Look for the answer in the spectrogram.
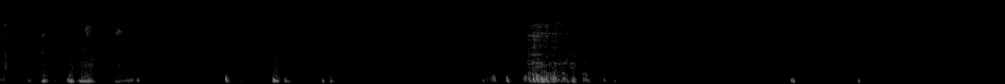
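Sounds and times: horse blowing through nostrils: 5.2s - 6.0s.

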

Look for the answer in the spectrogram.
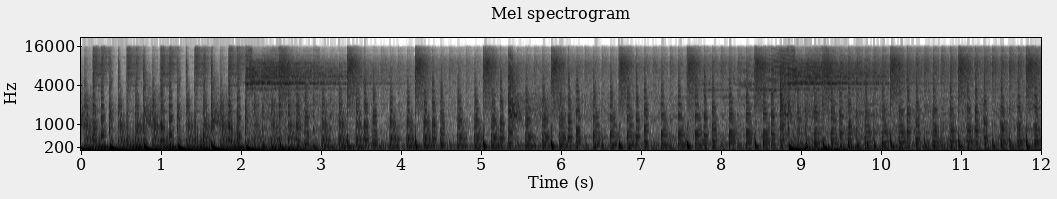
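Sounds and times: heavy bass hit: 0.0s - 8.0s, 8.6s - 12.0s
trance music with pulsing beat: 0.0s - 12.0s.

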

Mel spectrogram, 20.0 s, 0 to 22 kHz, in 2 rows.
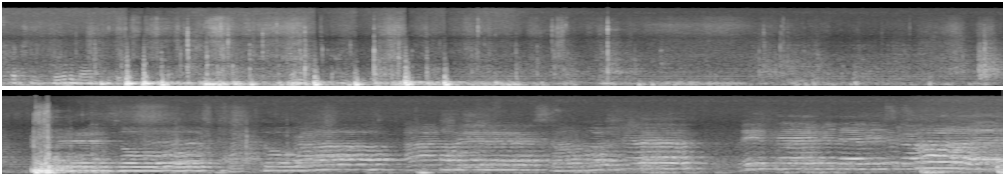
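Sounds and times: knocks and rustling of scroll: 0.9s - 12.6s
loud thump: 10.3s - 11.1s.

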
